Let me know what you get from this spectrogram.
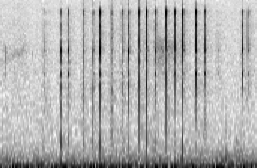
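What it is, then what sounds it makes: Small glass jar, fingernail taps. A small, clear, hollow glass jar, apparently empty and held in one hand, is tapped and scratched by the long painted fingernails of the other hand. Twenty quick, bright clicks ring high and die away almost at once, over a faint scratchy hiss.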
